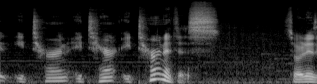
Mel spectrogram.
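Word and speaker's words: Eternatus: Eternitus. So it is Eternitus. See, I'm the worst at reading things, and I always get names and places and names of places wrong, so I do apologize. But Eternitus is going down.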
